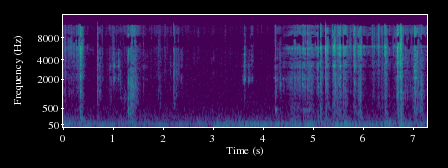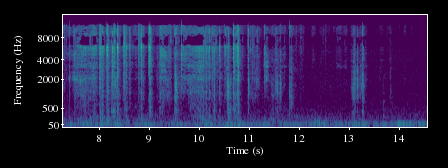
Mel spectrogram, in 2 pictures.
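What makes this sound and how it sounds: A metal blade scrapes orange shavings off a solid, translucent brown bar of soap held in the hand, with its wrapper lying nearby. Soft, scattered scratches build into a denser run of bright, crisp, hissy scraping in the middle of the clip, then thin out to a few light strokes at the end.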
